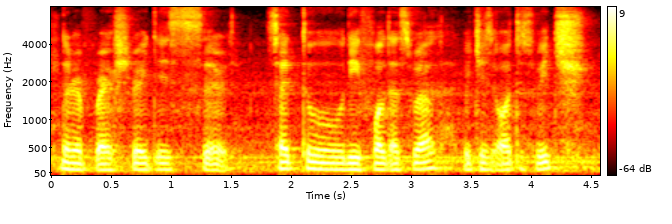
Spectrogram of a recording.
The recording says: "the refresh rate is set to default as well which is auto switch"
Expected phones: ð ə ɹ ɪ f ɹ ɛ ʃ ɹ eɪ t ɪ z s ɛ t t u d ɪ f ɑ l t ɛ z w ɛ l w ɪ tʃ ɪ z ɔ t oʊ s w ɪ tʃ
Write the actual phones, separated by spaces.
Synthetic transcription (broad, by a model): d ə ɹ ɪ f ɹ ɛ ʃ ɹ eɪ t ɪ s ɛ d t u d ɪ f ɑ l t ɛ s w ɛ l w ɪ tʃ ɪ s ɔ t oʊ s w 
